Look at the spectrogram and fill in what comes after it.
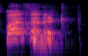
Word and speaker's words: Splatfennec: Yeah, Splatfinic.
